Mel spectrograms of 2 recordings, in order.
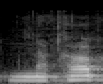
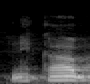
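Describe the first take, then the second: First: نقاب said "naqab", short a after n; common mispronunciation. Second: نقاب said "niqab", short i after n; zer on nun. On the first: Teacher showing what people say, نقاب as "naqab". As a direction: say نقاب with "na" first. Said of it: "یہ لوگوں میں مشہور ہے". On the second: Teacher showing the word for veil, نقاب as "niqab". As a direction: say نقاب with "ni" first. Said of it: "نون کے زیر کے ساتھ". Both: Shown as a demonstration.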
